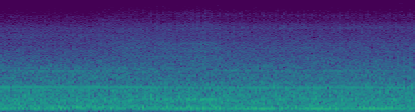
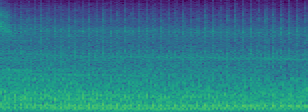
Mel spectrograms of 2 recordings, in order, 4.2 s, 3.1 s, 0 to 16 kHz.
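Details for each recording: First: Honda EU2000i generator after carburetor cleaning (previously ran only with choke on, voltage went crazy under load), running an Airstream air conditioner via Micro Easy Start: steady even drone, constant hum, no surging or hunting; running perfectly under load. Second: Honda EU2000i generator after carburetor cleaning, just started on choke, Eco mode off; slightly uneven, wavering beat with dips in the hum; running a little rough, maybe air in fuel.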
